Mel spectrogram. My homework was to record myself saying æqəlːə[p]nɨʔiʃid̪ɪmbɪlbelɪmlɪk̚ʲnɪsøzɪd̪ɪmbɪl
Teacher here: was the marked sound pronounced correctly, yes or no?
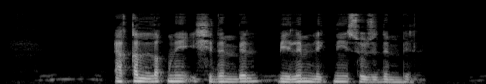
no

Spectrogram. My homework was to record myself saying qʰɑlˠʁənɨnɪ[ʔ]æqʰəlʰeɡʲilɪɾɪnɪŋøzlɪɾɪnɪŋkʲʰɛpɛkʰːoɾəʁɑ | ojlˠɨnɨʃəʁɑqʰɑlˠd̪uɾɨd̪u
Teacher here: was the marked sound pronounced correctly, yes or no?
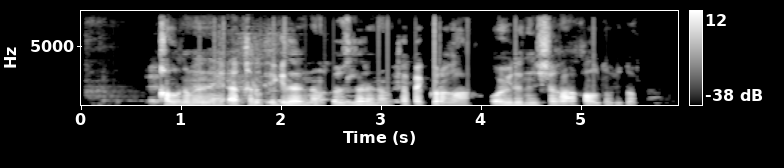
yes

